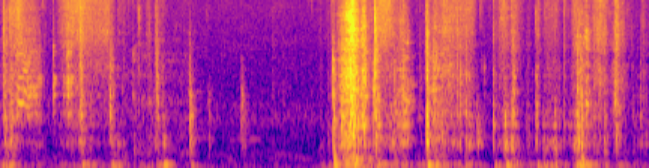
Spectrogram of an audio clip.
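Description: A paper trimmer slices through card for a Christmas cracker: scraping, rasping blade passes with a louder sweeping cut in the middle, close and dry, with small handling taps around it.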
